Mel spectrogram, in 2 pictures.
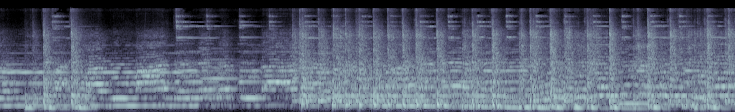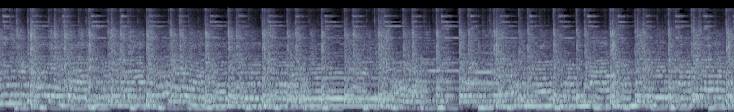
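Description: Live Marathi gondhal folk music. Drums come in with a fast, even beat about three seconds in, under a held melody.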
